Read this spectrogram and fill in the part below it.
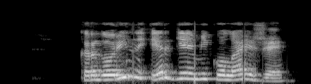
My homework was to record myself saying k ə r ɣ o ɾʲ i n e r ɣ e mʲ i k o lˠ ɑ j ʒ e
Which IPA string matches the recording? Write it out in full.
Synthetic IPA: k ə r ɣ o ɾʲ i n e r ɣ e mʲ i k o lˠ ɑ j ʒ e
